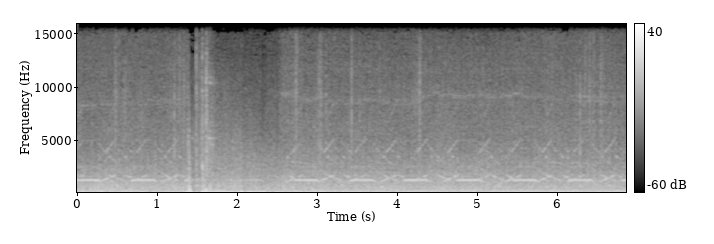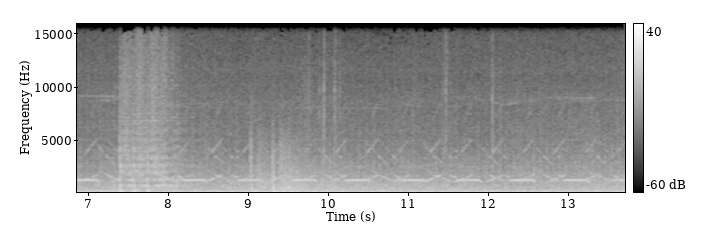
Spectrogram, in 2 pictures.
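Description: A helicopter's rotor thumps steadily from inside the cabin.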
